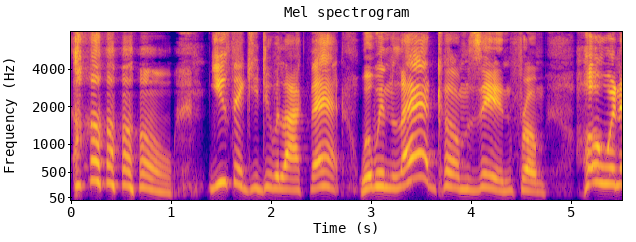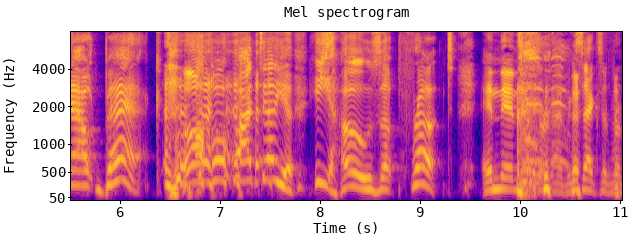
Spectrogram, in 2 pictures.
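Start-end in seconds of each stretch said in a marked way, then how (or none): 0.0-9.4 very slow, condescending put-down tone. Imitating a TV cook telling you that you did it wrong: condescending Pioneer Woman impression. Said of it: "It's gonna be very condescending".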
